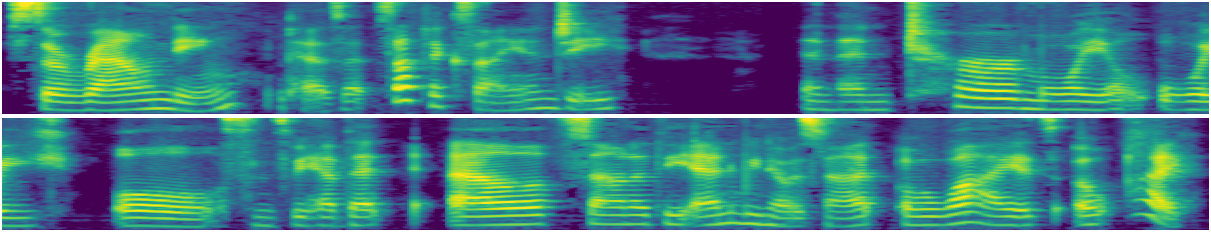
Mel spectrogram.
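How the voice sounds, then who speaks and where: Teacher lady walking a kid thru spelling, patient, slow, lowish voice. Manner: patient, explains slowly and spells out letters. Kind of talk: spelling lesson for a child.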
